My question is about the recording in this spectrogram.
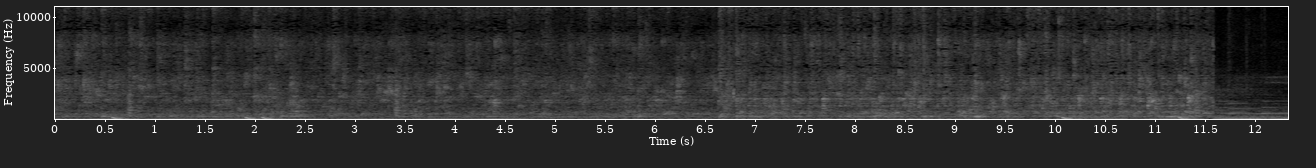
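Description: A steady, even hiss like running water, with a few soft low thumps.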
